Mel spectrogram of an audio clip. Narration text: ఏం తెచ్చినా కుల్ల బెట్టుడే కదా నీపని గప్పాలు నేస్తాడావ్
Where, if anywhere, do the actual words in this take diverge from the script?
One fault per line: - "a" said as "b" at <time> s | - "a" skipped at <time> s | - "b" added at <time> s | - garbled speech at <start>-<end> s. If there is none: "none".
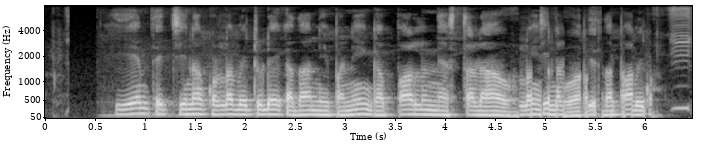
- garbled speech at 4.7-6.1 s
